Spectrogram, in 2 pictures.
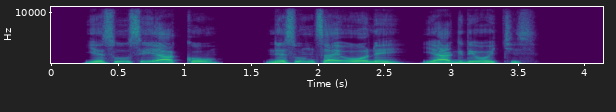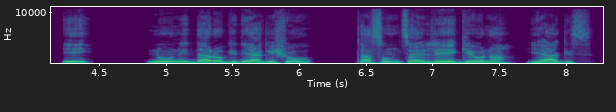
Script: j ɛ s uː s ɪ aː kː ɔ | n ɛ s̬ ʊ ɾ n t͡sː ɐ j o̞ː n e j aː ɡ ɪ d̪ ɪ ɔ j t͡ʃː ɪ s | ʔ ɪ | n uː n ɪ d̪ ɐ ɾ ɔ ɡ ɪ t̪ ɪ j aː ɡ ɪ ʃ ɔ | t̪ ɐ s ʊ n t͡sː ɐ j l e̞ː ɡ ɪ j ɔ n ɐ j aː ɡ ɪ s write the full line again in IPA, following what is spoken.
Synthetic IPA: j ɛ s uː s ɪ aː kː ɔ | n ɛ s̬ ʊ n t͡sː ɐ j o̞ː n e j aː ɡ ɪ d̪ ɪ ɔ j t͡ʃː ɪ s | ʔ ɪ | n uː n ɪ d̪ ɐ ɾ ɔ ɡ ɪ d̪ ɪ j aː ɡ ɪ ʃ ɔ | t̪ ɐ s ʊ n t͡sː ɐ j l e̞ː ɡ ɪ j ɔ n ɐ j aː ɡ ɪ s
